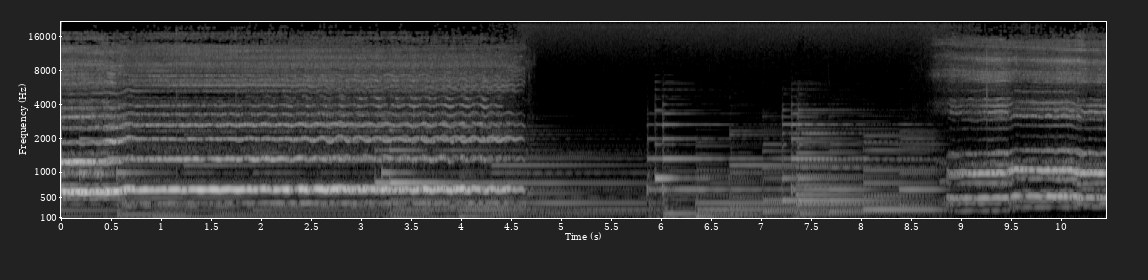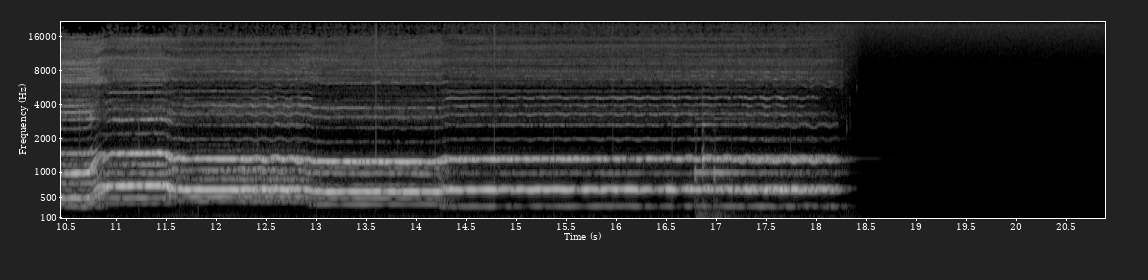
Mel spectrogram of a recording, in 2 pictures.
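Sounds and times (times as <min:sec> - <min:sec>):
treble soprano voice singing: 0:00.0 - 0:04.7, 0:08.8 - 0:18.3.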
